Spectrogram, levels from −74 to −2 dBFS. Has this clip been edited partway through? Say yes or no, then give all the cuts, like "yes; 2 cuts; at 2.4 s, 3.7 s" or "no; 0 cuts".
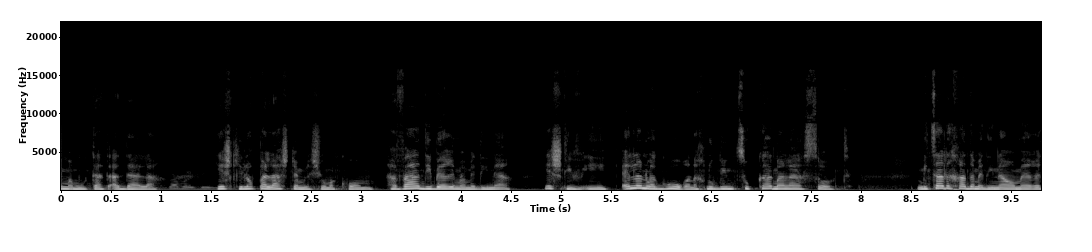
yes; 5 cuts; at 1.7 s, 3.2 s, 5.0 s, 5.9 s, 7.1 s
